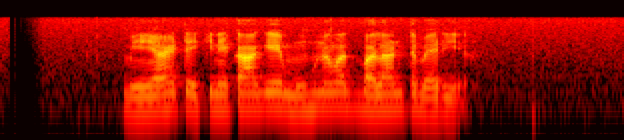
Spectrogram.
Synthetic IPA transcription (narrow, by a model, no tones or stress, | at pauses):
meːajʈəekinekaːɡeːmuɦunəʋat̪̚balaɳʈəbæɾijə̰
